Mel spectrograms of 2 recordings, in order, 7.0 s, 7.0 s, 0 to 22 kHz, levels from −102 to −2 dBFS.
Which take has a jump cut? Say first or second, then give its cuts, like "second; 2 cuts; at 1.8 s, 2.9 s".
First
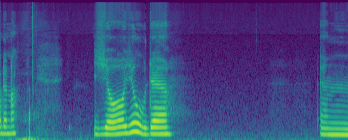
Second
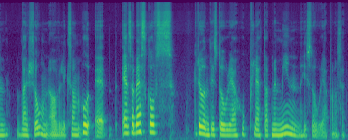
second; 1 cut; at 1.6 s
